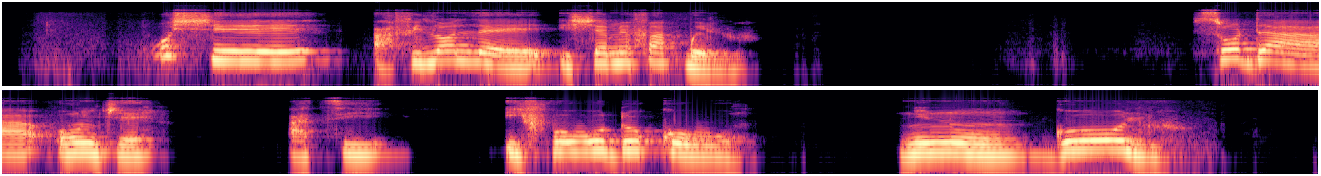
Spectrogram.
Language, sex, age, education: Yoruba, female, 46-60, tertiary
